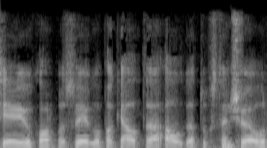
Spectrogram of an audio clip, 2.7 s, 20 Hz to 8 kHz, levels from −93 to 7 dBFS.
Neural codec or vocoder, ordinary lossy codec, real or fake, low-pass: none; AAC, 32 kbps; real; 7.2 kHz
